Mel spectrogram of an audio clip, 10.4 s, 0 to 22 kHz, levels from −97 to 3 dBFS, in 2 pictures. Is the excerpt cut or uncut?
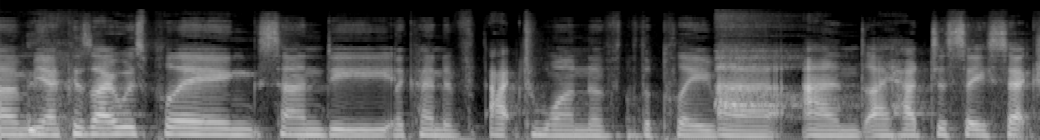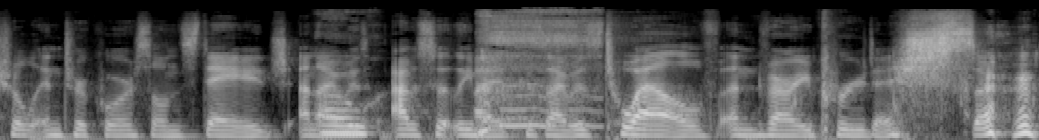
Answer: cut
